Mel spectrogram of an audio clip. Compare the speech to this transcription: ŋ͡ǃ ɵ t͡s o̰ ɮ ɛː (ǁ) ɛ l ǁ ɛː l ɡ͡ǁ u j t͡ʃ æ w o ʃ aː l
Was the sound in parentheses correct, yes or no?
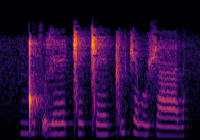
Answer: yes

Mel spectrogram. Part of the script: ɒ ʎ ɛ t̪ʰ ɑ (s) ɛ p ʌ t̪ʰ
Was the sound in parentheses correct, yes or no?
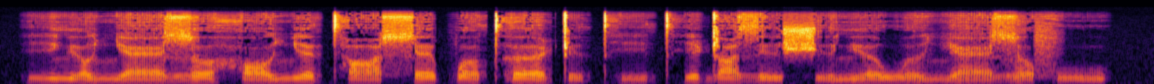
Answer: no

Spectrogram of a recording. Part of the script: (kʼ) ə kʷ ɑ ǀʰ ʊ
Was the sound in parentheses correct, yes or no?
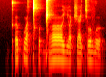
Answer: yes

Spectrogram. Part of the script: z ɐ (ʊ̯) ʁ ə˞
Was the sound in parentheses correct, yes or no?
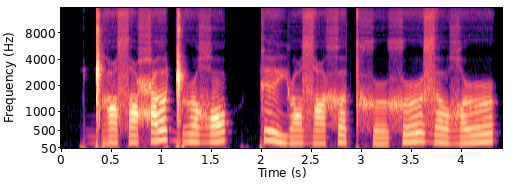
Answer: yes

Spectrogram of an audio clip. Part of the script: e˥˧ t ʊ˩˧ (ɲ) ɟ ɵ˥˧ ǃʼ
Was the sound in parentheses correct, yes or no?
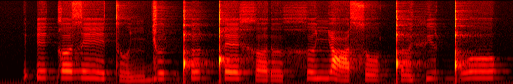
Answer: yes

